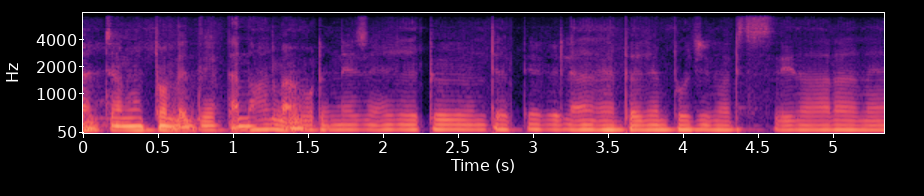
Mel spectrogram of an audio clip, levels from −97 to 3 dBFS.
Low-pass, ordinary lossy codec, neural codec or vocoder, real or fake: 7.2 kHz; none; codec, 16 kHz, 1 kbps, X-Codec, HuBERT features, trained on balanced general audio; fake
